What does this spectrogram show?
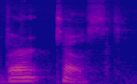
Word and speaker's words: burnt toast: We only pronounce the one T, burnt toast, burnt toast.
